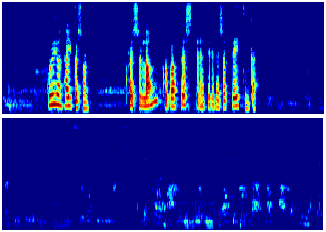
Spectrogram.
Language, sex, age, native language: Icelandic, female, 50-59, Icelandic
